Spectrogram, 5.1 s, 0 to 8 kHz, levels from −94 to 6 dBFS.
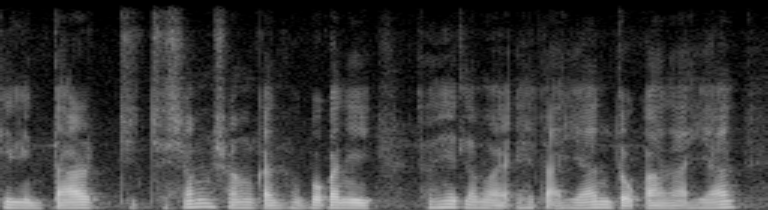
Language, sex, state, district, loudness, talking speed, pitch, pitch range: Mizo, male, Mizoram, Aizawl, -22 LUFS, 210 wpm, 105 Hz, 95-110 Hz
